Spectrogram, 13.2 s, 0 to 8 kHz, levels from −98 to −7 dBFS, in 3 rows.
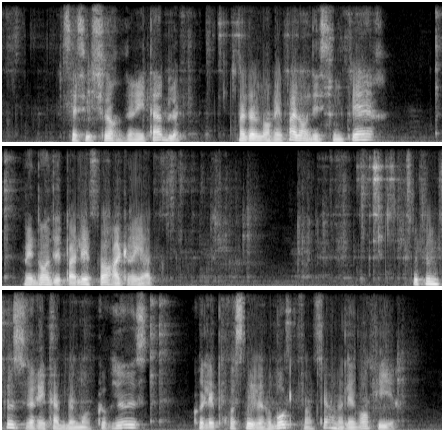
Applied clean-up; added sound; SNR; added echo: neural separator model SepFormer DNS4.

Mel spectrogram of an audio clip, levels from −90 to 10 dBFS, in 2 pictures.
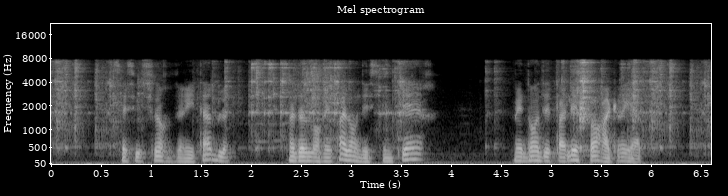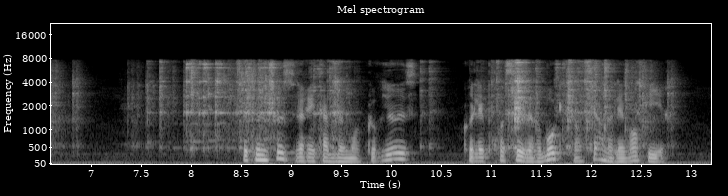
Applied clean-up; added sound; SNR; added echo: none; Glass; 6 dB; none.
